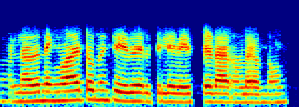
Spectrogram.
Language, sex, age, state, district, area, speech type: Malayalam, female, 30-45, Kerala, Pathanamthitta, rural, conversation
